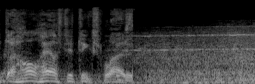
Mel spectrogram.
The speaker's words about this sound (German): Weg hier, ruft eine Frau ihrem Sohn zu, als ein Flugzeug rote Löschflüssigkeit ablässt. Mehr als 100 solcher Maschinen sind im Einsatz.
